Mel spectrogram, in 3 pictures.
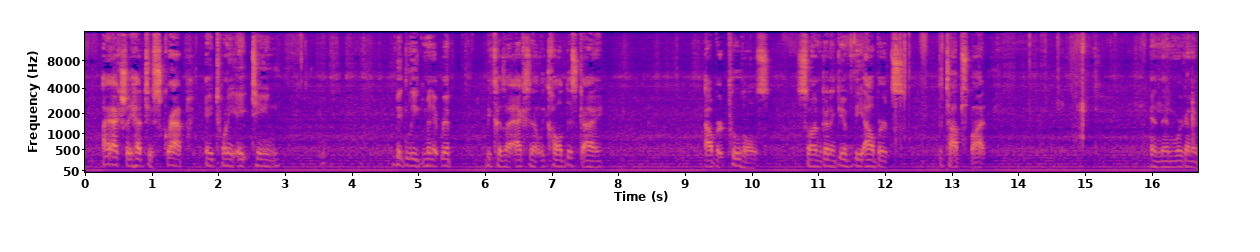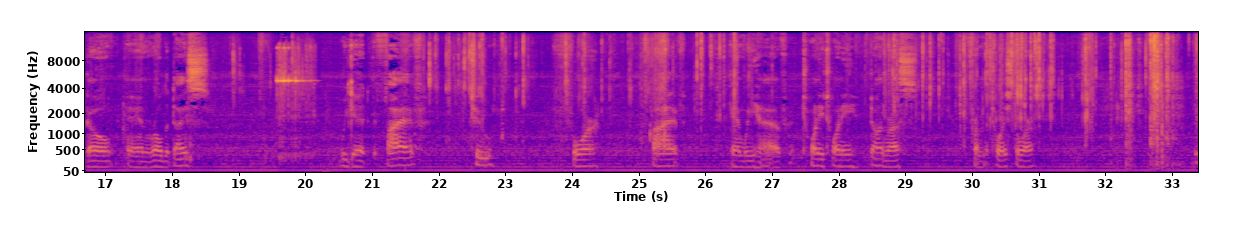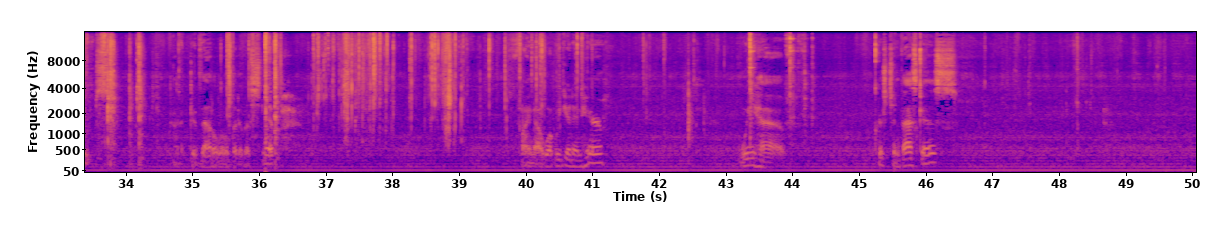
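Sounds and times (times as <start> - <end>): low steady hum: 0.0 - 50.0
foil wrapper crinkling: 21.6 - 27.1, 27.8 - 42.2.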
